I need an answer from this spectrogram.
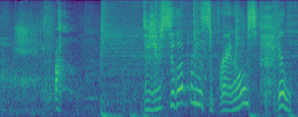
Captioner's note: scoffs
